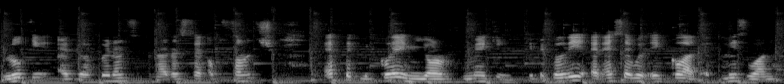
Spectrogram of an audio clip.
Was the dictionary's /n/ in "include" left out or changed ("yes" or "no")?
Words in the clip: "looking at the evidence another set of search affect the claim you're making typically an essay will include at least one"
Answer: yes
